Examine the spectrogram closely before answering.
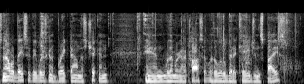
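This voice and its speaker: A man at a very fast pace, fairly low in pitch, with fairly even intonation over noticeable background noise. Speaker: cooking show host and barbecue restaurant owner. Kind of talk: cooking demonstration.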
